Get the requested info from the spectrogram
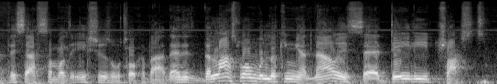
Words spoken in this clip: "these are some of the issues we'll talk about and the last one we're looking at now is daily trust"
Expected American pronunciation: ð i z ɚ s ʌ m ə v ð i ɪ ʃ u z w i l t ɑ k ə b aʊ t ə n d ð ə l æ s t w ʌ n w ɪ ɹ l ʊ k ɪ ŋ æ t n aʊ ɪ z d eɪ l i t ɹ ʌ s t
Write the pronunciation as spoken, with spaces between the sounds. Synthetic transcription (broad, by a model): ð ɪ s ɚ s ʌ m ə v ð i ɪ ʃ u z w i l t ɑ k ə b aʊ t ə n ð ə l æ s t w ʌ n w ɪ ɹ l ʊ k ɪ ŋ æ t n aʊ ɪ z d eɪ l i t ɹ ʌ s t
